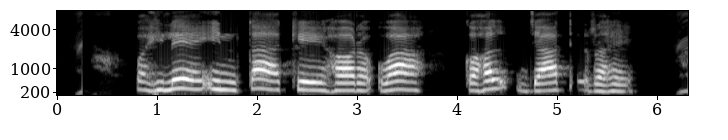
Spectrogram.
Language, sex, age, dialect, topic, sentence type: Bhojpuri, female, 18-24, Southern / Standard, agriculture, statement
